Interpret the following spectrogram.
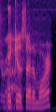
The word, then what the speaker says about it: Meiko Satomura: I kind of want to add someone to the Becky Lynch and how do you pronounce her name? Meiko Satomura?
